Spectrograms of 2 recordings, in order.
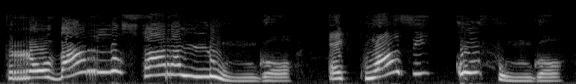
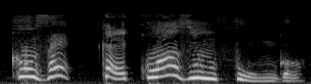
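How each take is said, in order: First: High, very slow recitation; squeaky oracle, word by word; Pasticciona's riddle. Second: Slow, rising question; higher, louder baffled query; puzzled Bastoncello. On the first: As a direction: stretch the rhyme out mysteriously. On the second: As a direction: puzzle over each word, ending upward. Bastoncello repeats riddle as question. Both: A narrator's reading.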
